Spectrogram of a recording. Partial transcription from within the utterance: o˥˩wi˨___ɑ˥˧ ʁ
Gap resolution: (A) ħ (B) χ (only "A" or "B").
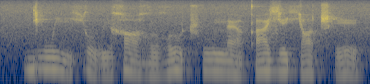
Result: B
